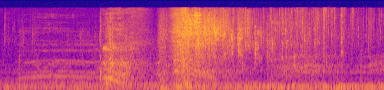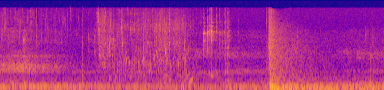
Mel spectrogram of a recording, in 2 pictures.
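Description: A blade stabs into a body with heavy, wet thuds.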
